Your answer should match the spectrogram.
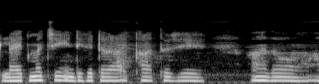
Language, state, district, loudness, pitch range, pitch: Idu Mishmi, Arunachal Pradesh, Lower Dibang Valley, -15 LUFS, 170-180 Hz, 175 Hz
